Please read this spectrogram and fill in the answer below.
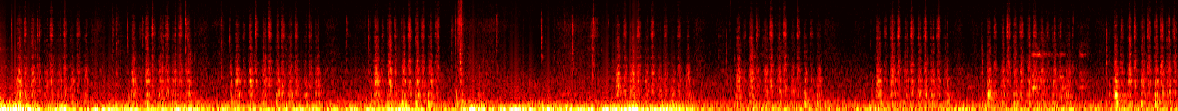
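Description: Coin scraping the coating off a paper scratch-off lottery ticket in quick repeated strokes, louder for the first eight seconds or so and softer after.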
